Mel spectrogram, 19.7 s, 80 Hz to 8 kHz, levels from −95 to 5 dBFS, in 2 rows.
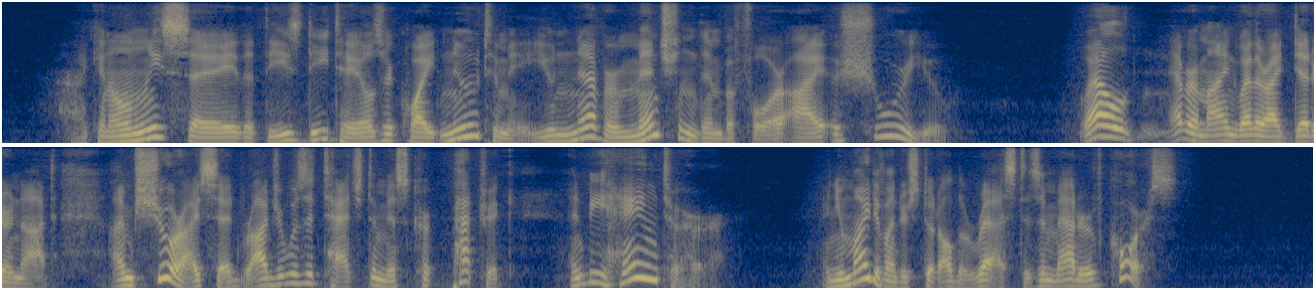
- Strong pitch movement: Yes, wide, 8.4 semitones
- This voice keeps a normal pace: Yes, average, 170 wpm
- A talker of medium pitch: No, low, 130 Hz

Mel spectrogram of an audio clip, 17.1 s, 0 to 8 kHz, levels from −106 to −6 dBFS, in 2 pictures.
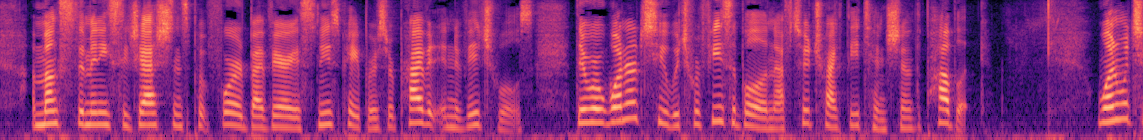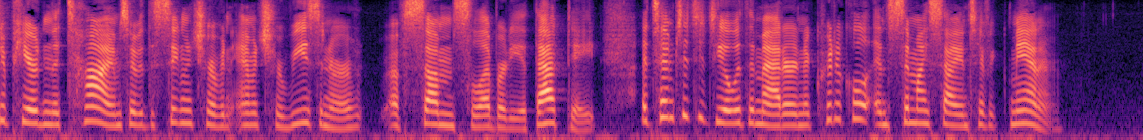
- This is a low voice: No, high, 225 Hz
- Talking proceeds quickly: Yes, fast, 210 wpm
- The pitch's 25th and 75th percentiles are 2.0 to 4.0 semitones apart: No, average, 4.5 semitones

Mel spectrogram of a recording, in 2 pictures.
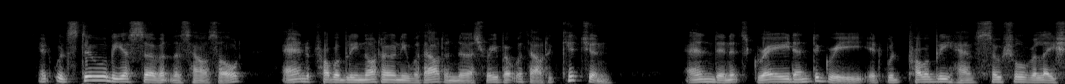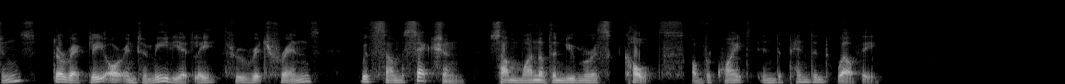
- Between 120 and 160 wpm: Yes, average, 140 wpm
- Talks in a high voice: No, low, 105 Hz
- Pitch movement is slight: No, average, 4.2 semitones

